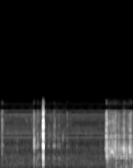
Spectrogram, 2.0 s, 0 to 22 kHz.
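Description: A sharp click about half a second in, then the Yamaha TZR 50's two-stroke engine, bored out to 75cc, starts near the end and runs with rapid, evenly spaced firing.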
